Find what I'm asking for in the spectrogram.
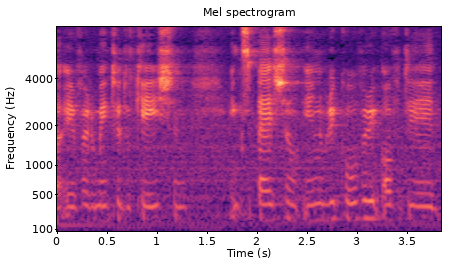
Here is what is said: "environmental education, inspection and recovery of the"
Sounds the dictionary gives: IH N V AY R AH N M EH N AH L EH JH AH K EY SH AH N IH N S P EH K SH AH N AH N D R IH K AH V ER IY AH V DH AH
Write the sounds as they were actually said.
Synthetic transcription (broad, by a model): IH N V AY R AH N M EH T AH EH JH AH K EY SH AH N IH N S P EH SH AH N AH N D R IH K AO V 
